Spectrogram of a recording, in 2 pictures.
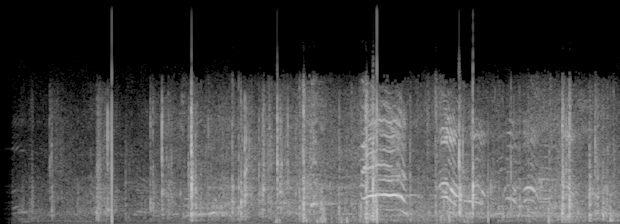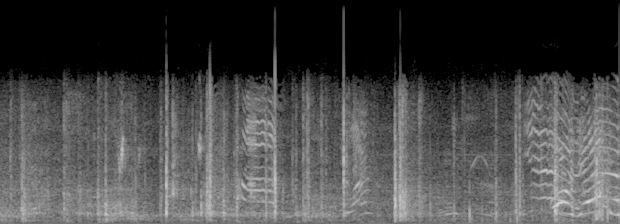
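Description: Skateboards on a concrete skatepark: wheels rolling and repeated sharp clacks and knocks of boards on the concrete and ramps, with children's voices and shouts mixed in.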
